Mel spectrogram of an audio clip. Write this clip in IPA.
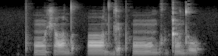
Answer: pʰ õ ʃ ɑ̃ d | ɑ̃ː d ɡʲ a pʰ õː ɡ o ɡ ʈ õ d o

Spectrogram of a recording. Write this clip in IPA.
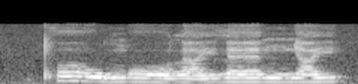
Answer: pʰ ɤː˥˨ w ŋ oː˧˩ l a˩˧ j l ɛː˧ ŋ ɲ a˧˥ j

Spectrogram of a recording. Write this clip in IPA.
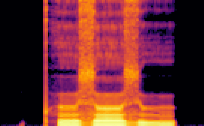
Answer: pʰ ø z œ z ʉ

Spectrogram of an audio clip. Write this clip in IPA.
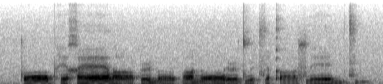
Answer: tʼ ɔː pʰ ɛ χ æː lˠ ɑː p ə˞ n ɔː b ɑ n ɔː ɾ ə˞ tʷ ə˞ t͡s ɪ qʼ ɑː sʷ ɛː n i d͡z i

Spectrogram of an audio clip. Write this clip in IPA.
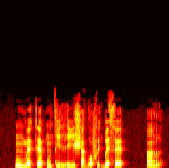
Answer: ũ˨ m ɛ˦ k ɛ˦ p ũ˨ t i˦ r iː˦ ʃ a˨ ɡ ɔ˦ f e˦ ɡ͡b ɛ˨ s ɛ˦ | ã˨ r

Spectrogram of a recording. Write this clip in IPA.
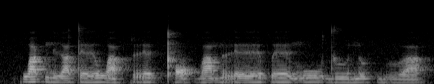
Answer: k w a˥˩ k̚ n i˩˦ a̯ t eː˦˥ w a˨˩ k̚ p r e˥˩ k̚ tʰ ɔ˨˩ ʔ b a˦˥ m r eː˦˥ p eː˥˩ ŋ uː˥˩ d ɯː˨˩ n ɯ˦˥ k̚ b ɯ˧ a̯

